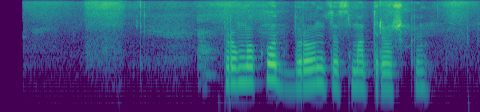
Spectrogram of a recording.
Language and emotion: Russian, neutral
